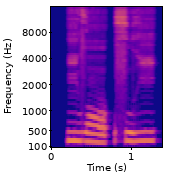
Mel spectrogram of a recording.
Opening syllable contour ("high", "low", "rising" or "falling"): low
